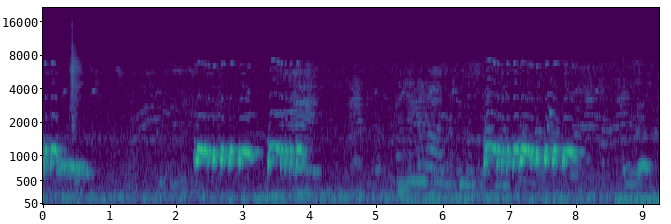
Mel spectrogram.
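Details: Zebra dove of a local line, kept as a decoy to draw in wild doves, 17 August 2023. Trilled rolling coos in several bursts separated by pauses, with a sharp click and low background murmur.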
